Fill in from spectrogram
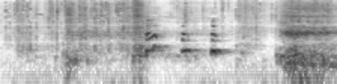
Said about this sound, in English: Sorry, I'm just using some of the toilet paper.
